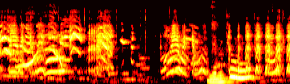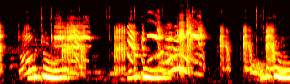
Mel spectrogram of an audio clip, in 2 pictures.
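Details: Talking ring-necked parakeet kept as a pet, producing speech-like babble with nasal, voice-like syllables and higher squeaky notes, phrases repeated in bursts with brief gaps; no other sounds stand out.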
